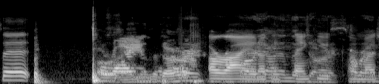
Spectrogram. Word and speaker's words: Orion: How do you pronounce it? Orion in the Dark. Orion, okay, thank you so much.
